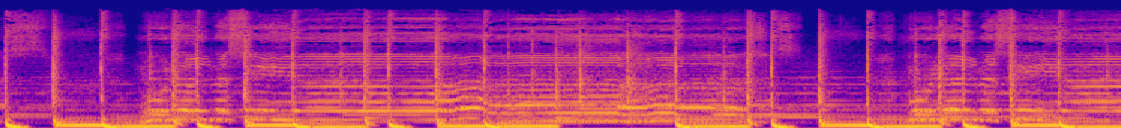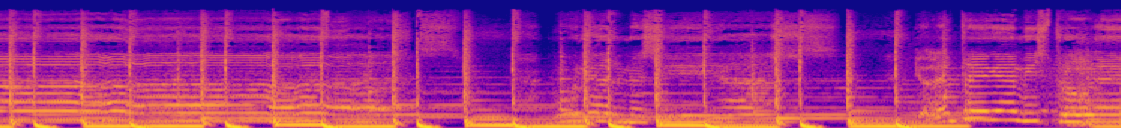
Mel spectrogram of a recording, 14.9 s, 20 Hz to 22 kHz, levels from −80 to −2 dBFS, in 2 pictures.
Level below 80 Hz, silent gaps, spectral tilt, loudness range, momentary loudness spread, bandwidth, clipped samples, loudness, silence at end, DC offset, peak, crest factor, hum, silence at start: -16 dBFS; none; -5 dB/octave; 1 LU; 3 LU; 16.5 kHz; under 0.1%; -14 LUFS; 0 s; 0.4%; -2 dBFS; 12 dB; none; 0 s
